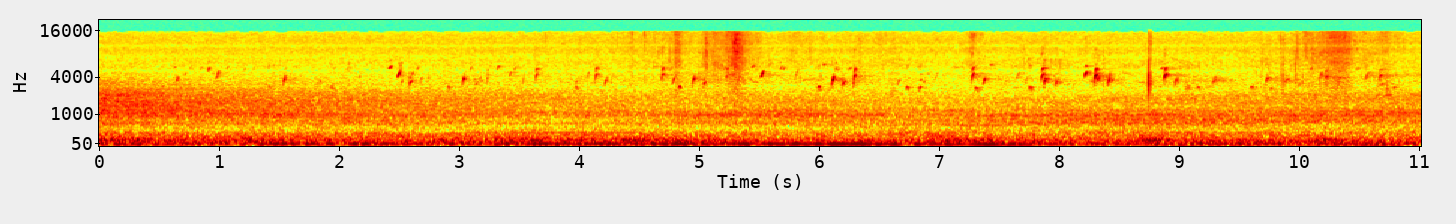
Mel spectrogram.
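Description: Small birds chirping in short, scattered high calls over a low steady outdoor rumble, with a couple of faint clicks.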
